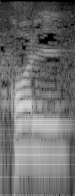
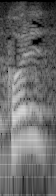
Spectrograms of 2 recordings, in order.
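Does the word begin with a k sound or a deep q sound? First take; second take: deep q; k. First: The word begins with a deep q sound. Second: The word begins with a k sound. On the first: The word means say. The speaker calls it right. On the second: The word means eat. The speaker calls it wrong.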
